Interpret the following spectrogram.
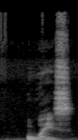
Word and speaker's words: always: Always. Always. Notice here we don't say the L of always. It sounds a little bit awkward and unnatural to say that. So it's almost like you're going always, always.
